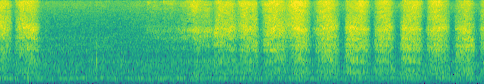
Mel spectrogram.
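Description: Fingertips and nails scratch the cover of a closed, solid hardcover book lying flat on a table. A soft, continuous bright rasping settles into a steady rhythm of quick scratching strokes, about three or four per second, over a faint low hum.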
